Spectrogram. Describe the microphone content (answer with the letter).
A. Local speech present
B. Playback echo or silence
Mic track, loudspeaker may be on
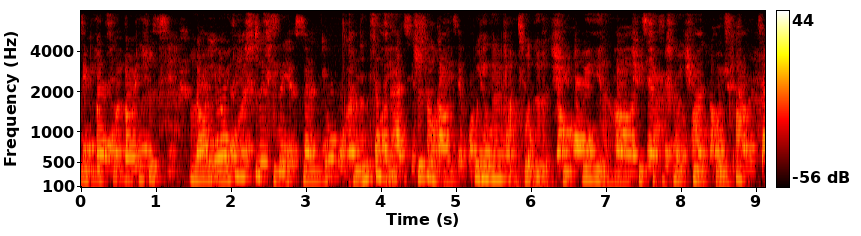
A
